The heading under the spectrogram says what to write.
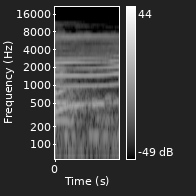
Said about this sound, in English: So he got so excited, he scared his little baby. Yeah. And then she started screaming because she's like, what's all this excitement?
